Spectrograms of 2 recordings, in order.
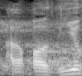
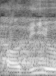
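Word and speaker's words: القاضي: Jadi bacanya al-qadhi saja, enggak al-qadhiyu.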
